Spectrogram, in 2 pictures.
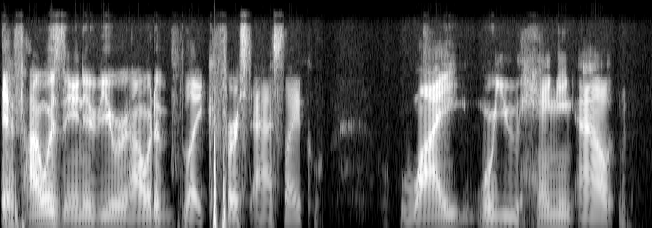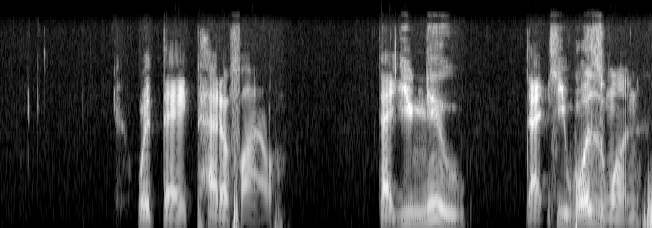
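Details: Adult male speaker; typical speech.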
